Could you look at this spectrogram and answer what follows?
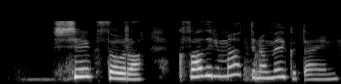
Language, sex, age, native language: Icelandic, female, 12, Icelandic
